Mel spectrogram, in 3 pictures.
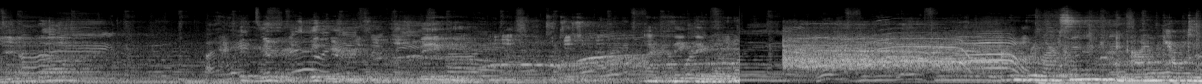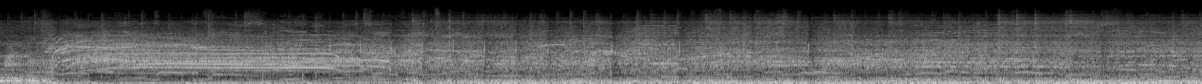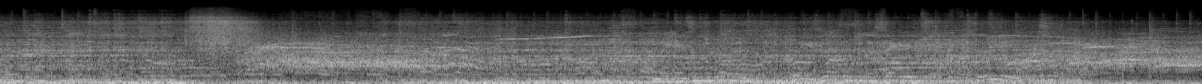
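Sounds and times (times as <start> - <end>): loud music over sound system: 0.0 - 36.0
crowd cheering and screaming: 4.3 - 10.5, 12.4 - 36.0.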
